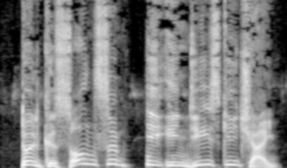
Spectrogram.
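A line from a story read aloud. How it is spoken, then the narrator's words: Joyful announcement. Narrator (Russian): радостно сообщил лосяш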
